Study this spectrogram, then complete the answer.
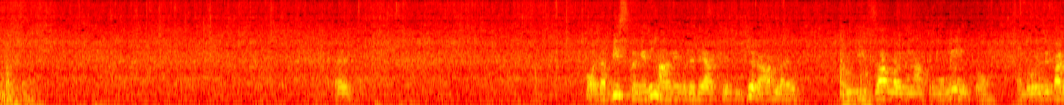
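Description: A wooden spoon stirs food in a frying pan.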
